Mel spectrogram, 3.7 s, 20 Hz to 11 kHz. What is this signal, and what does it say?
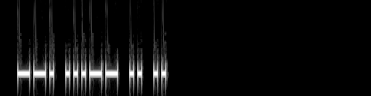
Morse code, heard as a keyed tone, about 30 wpm, 700 Hz. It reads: G3II
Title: DXCC-100 Call Signs - 4 Characters - Repeated 2x - 30wpm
